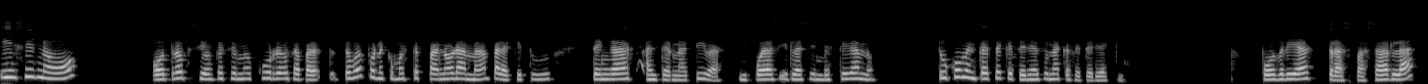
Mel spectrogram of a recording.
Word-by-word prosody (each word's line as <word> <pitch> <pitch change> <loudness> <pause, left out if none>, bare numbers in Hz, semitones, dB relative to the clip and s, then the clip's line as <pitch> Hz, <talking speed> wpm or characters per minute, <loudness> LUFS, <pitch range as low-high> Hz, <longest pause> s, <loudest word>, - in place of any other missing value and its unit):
Y 330 0 +4
si 355 +2 0
no, 285 +2 +2 0.8
otra 235 +5 +3
opción 255 -4 -2
que 270 - -3
se 265 -1 -4
me 255 +1 -2
ocurre, 265 0 -1
o 270 - -1
sea, 245 - +1
para 215 -2 +3
te 245 - -12
te 275 - +1
voy 335 +5 +3
a - - -6
poner 320 -6 0
como 255 -2 -3
este 280 +3 -5
panorama 250 -1 +3
para 235 -6 +3
que 220 0 -5
tú 235 +1 -6 0.4
tengas 245 +1 +3
alternativas 215 -1 -2 0.2
y 220 -1 -4
puedas 225 +2 +3
irlas 230 0 -1
investigando. 240 +1 -1 0.6
Tú 300 -1 0
comentaste 290 -4 +1
que 255 - -1
tenías 230 +2 -1
una 245 -1 -1
cafetería 190 -4 -5
aquí. 185 - -17 1.4
Podrías 245 +4 +3
traspasarla, 225 - +2
245 Hz, 160 wpm, -23 LUFS, 225-270 Hz, 1.4 s, Y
